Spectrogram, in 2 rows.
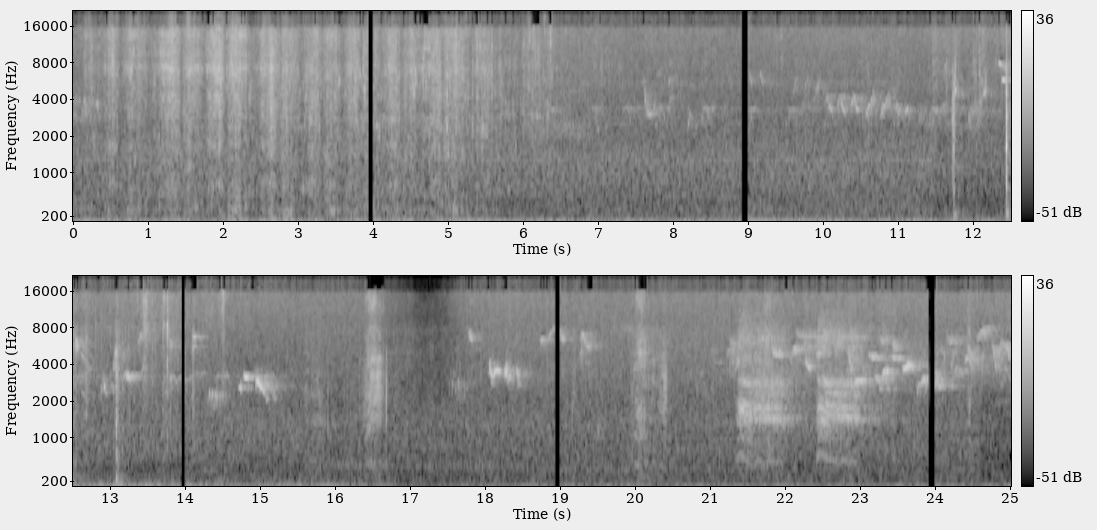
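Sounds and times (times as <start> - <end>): small birds chirping: 5.5 - 16.8, 17.5 - 25.0.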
